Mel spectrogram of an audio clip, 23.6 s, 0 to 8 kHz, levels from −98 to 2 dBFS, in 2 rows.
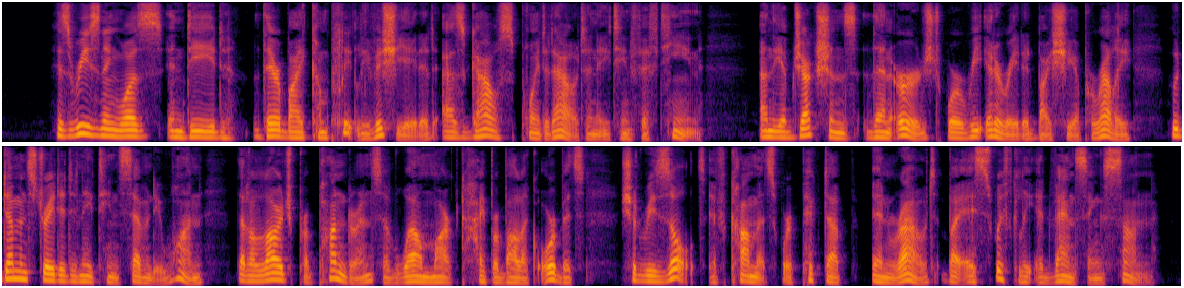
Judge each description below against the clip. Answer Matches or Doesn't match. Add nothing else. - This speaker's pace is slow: Matches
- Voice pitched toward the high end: Doesn't match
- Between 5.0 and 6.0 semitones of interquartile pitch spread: Matches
